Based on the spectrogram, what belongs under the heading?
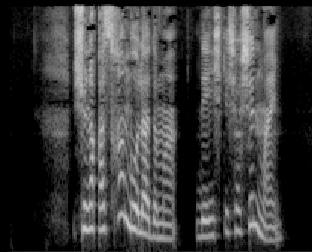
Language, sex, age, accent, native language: Uzbek, female, 25-34, Navoiy, Uzbek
